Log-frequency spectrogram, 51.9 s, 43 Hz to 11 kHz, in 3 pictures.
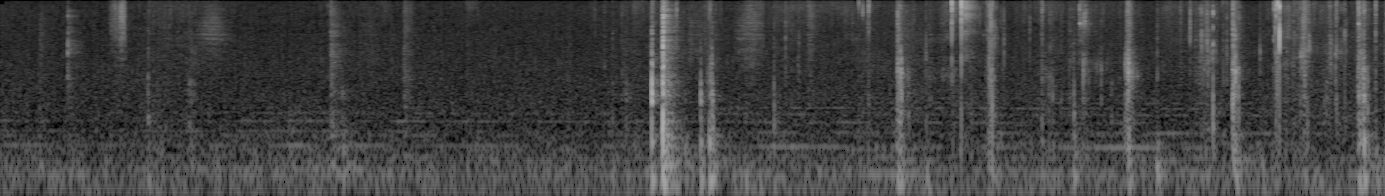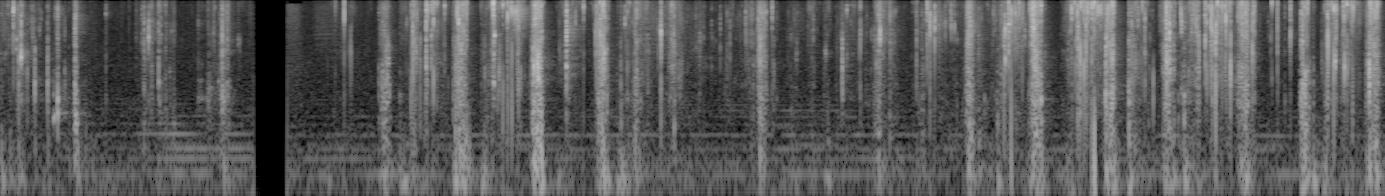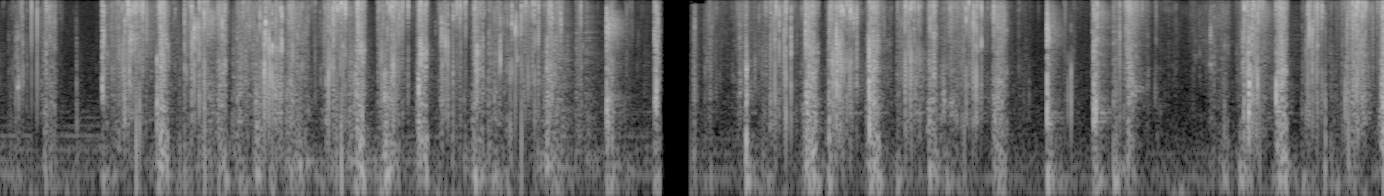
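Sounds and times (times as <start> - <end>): slime squished by hand: 10.7 - 20.4, 21.4 - 51.9.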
